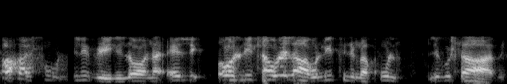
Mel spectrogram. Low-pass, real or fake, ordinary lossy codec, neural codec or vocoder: 3.6 kHz; fake; none; codec, 24 kHz, 3 kbps, HILCodec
